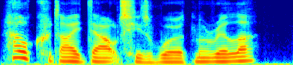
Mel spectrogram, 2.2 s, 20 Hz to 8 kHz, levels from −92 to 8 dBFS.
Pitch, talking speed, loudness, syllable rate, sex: 145 Hz, 190 wpm, -15 LUFS, 4.6 syllables/s, male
